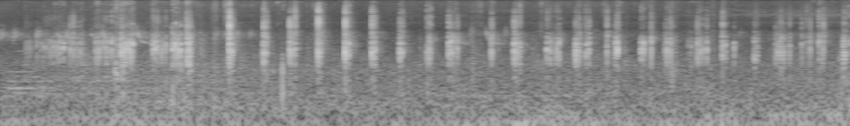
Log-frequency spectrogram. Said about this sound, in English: The cane tip makes a little sound, and that's echoing, and that's what I hear, actually.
